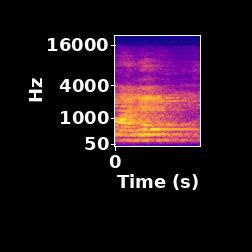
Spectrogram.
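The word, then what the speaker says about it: honour: भी एक्सेप्शन है, जैसे और, फिर ऑनेस्ट, फिर ऑनर। यहाँ पर देखें 3 वर्ड्स के अंदर एच साइलेंट है क्योंकि ये पहले आया है, एच पहले आ जाए तो साइलेंट होता है।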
